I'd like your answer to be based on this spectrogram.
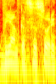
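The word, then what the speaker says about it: Bianca Censori: – вот, я посмотрел на его барышню, э, вот это Бьянка Сенсори, угу. читается так, Бьянка Сенсори, которая при каждом удобном случае засвечивает булки свои и прочие всякие радости.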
